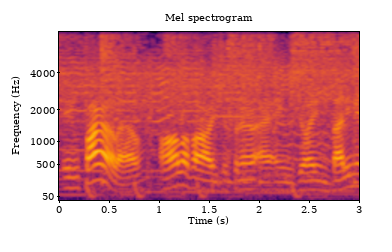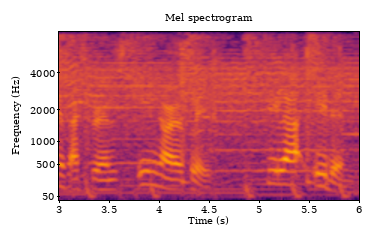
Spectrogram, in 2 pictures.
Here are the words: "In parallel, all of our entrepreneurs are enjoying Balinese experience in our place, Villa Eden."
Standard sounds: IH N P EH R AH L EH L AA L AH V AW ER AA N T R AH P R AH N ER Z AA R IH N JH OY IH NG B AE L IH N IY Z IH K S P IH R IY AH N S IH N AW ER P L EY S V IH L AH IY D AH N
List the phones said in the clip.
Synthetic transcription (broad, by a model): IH N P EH R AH L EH L AA L AH V AW ER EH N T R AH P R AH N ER AA R IH N JH OY IH NG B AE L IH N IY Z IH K S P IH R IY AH N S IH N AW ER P L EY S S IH L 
